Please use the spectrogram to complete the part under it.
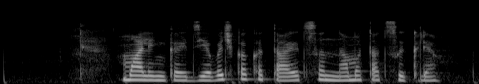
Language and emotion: Russian, neutral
